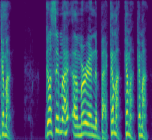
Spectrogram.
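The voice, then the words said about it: Imitates another person's accented cadence. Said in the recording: “the best accent... And the cadence. He's got a cadence... Do his voice.”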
